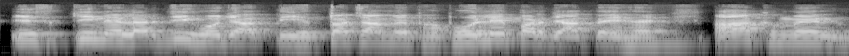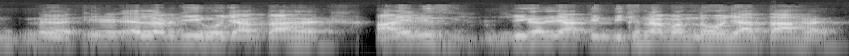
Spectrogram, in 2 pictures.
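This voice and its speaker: A man's voice: on the high side, steady tone, moderate pace, hardly any pauses, a bit bright. A man teaching a classroom lecture, often asking students questions and repeating a tag after his points. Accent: Hindi.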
